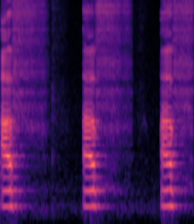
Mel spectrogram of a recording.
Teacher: ফা কিন্তু হামসের হরফ এখানে হামস করতে হবে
